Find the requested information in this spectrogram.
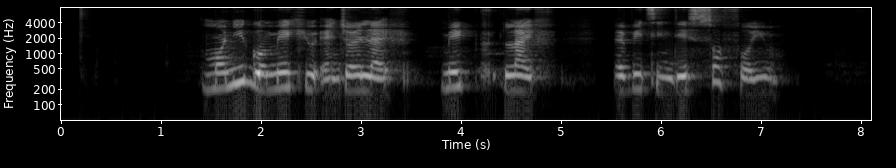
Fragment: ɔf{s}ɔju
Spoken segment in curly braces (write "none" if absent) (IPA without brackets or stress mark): f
